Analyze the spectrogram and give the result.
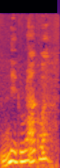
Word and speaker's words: Nicaragua: And it's been all the way to Nicaragua. Is that how you pronounce that? – Yeah.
